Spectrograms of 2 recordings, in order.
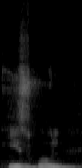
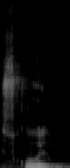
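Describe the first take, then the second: First: A short i vowel is added before sk. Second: The sk cluster is said with no added vowel.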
